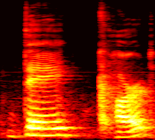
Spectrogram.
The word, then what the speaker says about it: Descartes: descartes died in 1650 say his name right say day cart renee descartes don't say descartes you'll sound like an idiot nobody will nobody will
